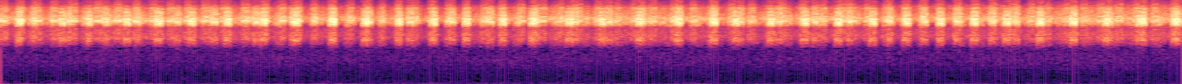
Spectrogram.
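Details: Greek pine forest cicadas in midsummer, their high rasping drone beating in fast, fairly even pulses, nearly three per second, filling the whole recording.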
